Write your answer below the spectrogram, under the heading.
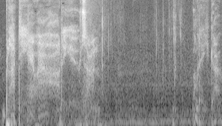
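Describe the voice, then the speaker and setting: A middle-aged British man giving whispered ASMR commentary on a video game, muttering his thoughts aloud. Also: a little slow. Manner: muttering to himself, thinking aloud. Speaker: gaming streamer.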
